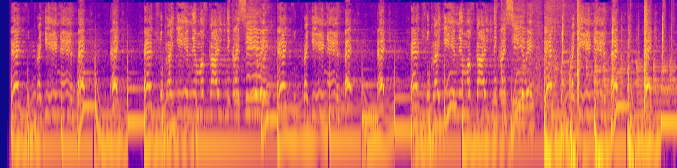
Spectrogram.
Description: Танцевальные рингтоны
веселые
мужской голос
